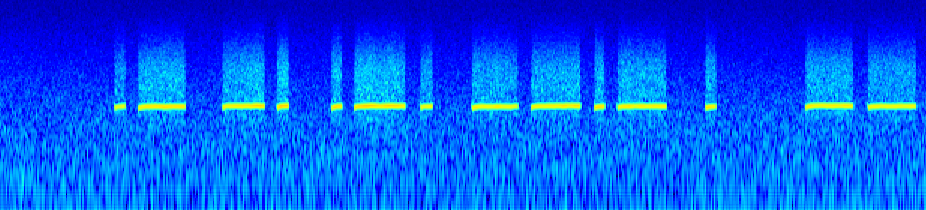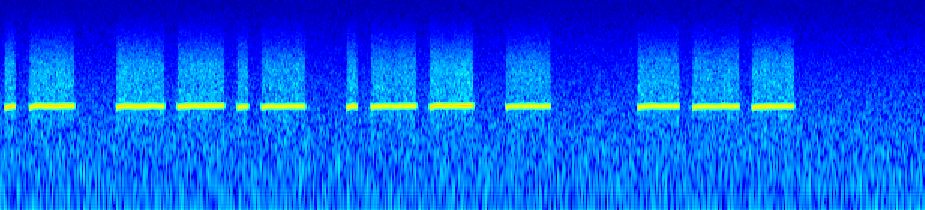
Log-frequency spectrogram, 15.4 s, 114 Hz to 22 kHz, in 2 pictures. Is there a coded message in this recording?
Yes: Morse code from 0.9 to 14.4 s, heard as a whistle, hand-sent with a straight key, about 12 wpm. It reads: ANRQE QQWT O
